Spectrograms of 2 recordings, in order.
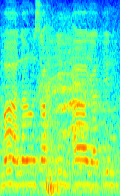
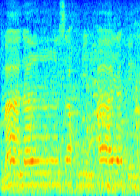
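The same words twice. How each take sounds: First: A long vowel is cut too short. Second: The long vowels are held for an even length. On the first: The speaker calls it wrong. "angnya kurang" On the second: The speaker calls it right. "Kalau dua harakat ya"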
